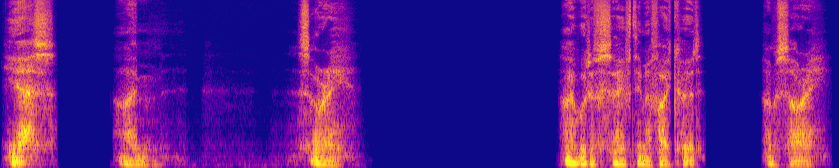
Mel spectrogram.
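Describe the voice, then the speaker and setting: An actor playing a weary, guarded, sorrowful young man in a video game, speaking softly and haltingly with earnest feeling and a husky, breathy voice. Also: very deep voice, no echo, studio quality, full character voice. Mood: guilty, apologetic. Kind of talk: dramatic video game acting.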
